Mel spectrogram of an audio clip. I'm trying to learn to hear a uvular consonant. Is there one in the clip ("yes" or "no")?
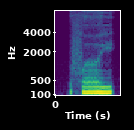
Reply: no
